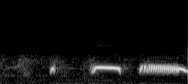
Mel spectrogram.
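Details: A spotted dove's repertoire used to excite other doves: after faint low murmuring come a short note, a flat sustained coo and a long throbbing coo that drops slightly at the end.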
